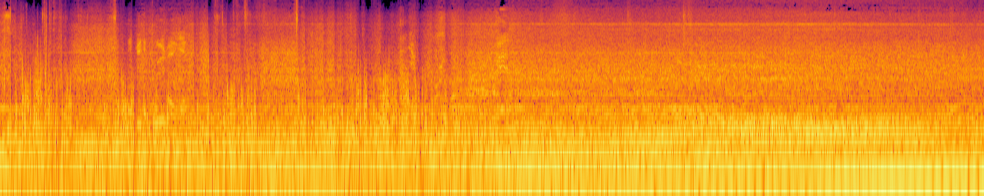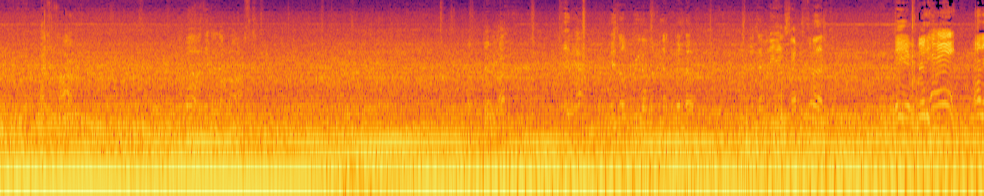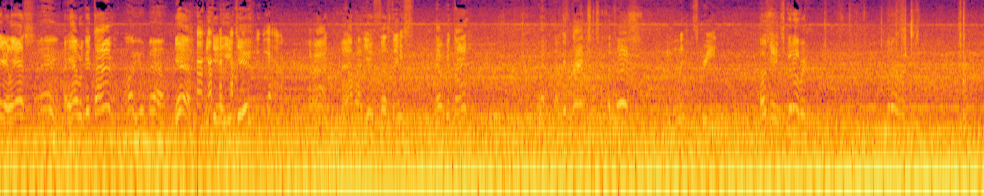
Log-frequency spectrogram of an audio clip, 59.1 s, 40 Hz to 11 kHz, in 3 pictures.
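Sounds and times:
diesel engines droning: 0:00.0 - 0:59.0.

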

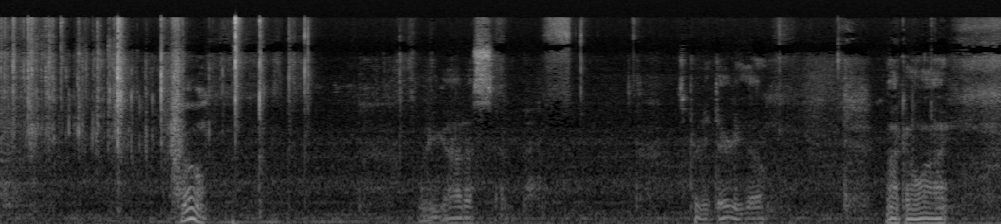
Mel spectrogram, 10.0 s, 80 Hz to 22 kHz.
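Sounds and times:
trading cards in plastic sleeves rustling: 0:00.0 - 0:03.2
steady low hum: 0:00.0 - 0:10.0.

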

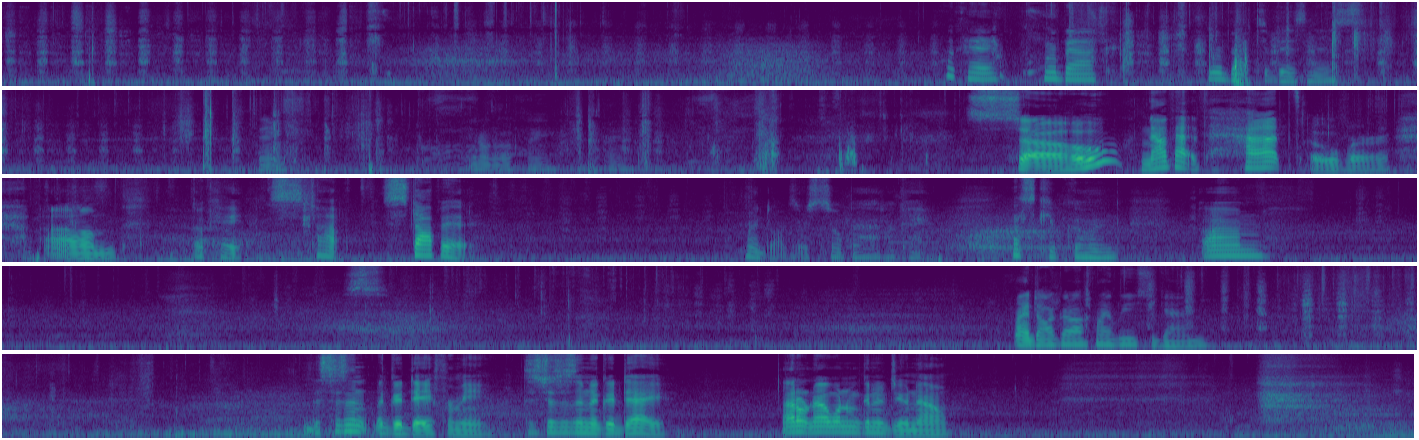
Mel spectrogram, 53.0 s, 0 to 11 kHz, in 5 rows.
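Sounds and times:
dog panting: 0:00.0 - 0:17.1, 0:24.8 - 0:29.1, 0:34.7 - 0:37.9, 0:39.6 - 0:44.2, 0:52.5 - 0:53.0.

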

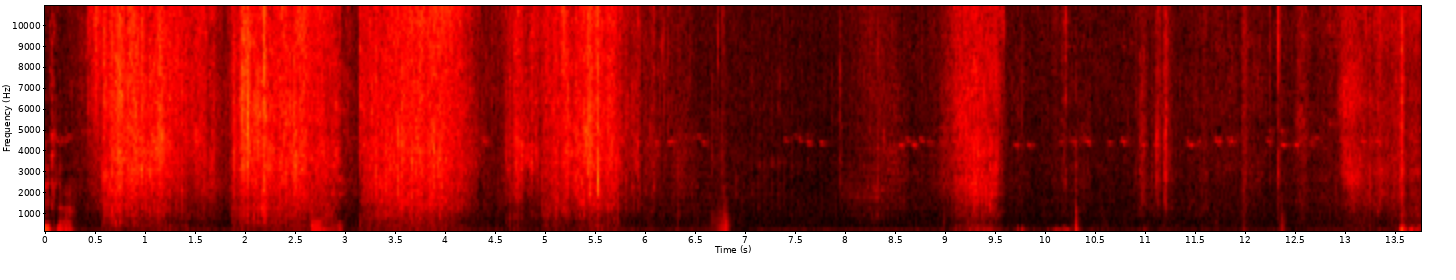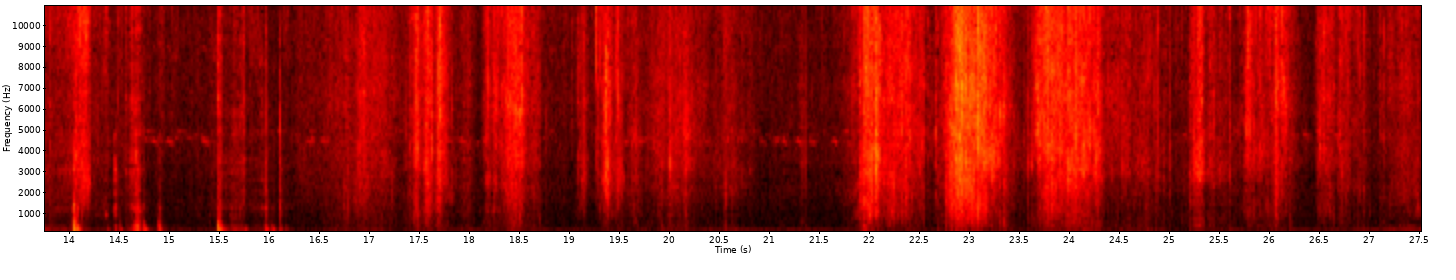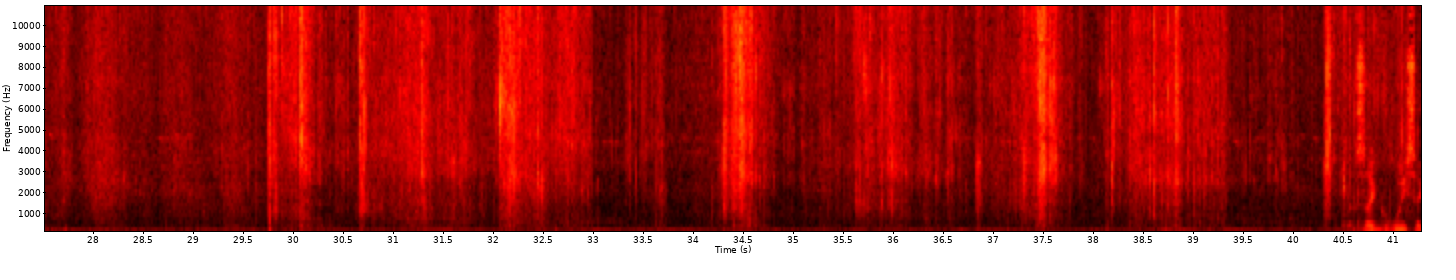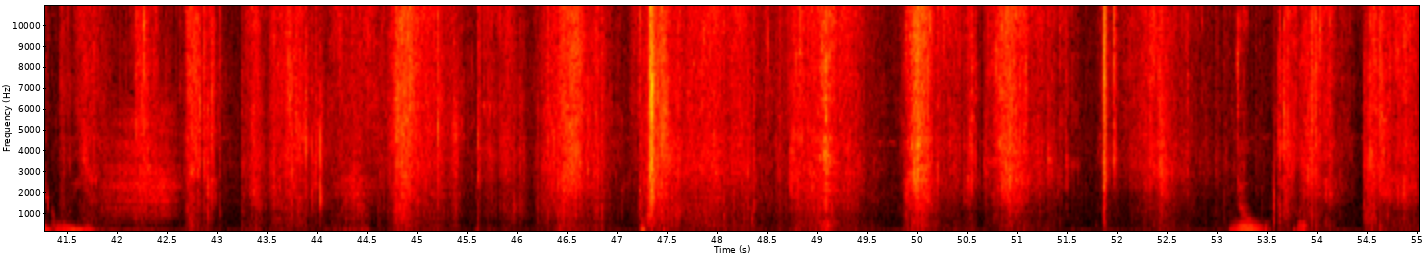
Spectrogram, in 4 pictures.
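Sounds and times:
hands rustling through leaves: 0:00.4 - 0:06.4, 0:16.6 - 0:20.8, 0:21.8 - 0:55.0.

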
